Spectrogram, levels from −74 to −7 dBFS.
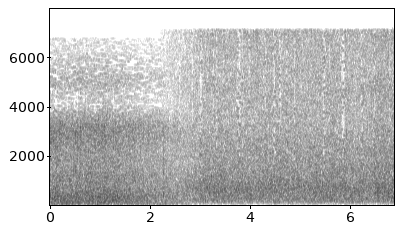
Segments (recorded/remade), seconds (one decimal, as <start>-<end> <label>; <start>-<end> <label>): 0.0-6.9 recorded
